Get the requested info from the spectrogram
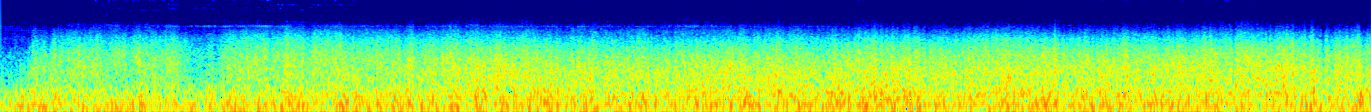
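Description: Steady wind buffeting and road rumble heard from a moving motorcycle, a loud, unbroken noise with no pauses.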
